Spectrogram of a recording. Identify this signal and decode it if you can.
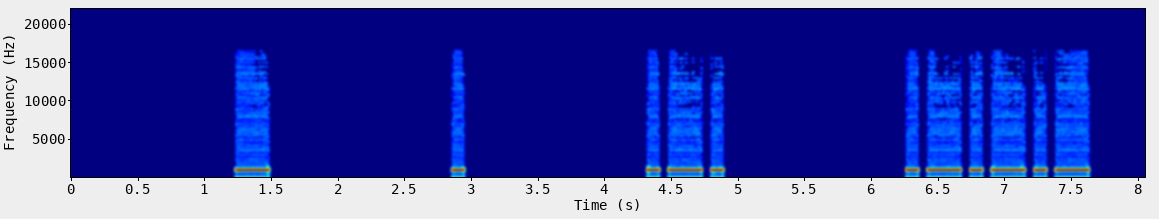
Morse code, heard as a keyed tone, about 15 wpm, spaced as for 5 wpm, 1000 Hz. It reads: TER.
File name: qotdfiles / 5wpm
